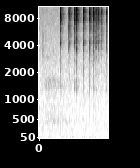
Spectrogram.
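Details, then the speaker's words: Ace Hardware Professional 3/8-inch drive ratchet: sharp, uneven clicks, some bunched and some spaced out, with a fumbling, sliding feel. It skips on flattened gear teeth and a damaged pawl, likely from excessive torque. "You hear it's clicking good, and then it's clicking good. Right there. It's like fumbling. Right there, fumbling. Right there, you can hear it like kind of, it sounds almost sliding."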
